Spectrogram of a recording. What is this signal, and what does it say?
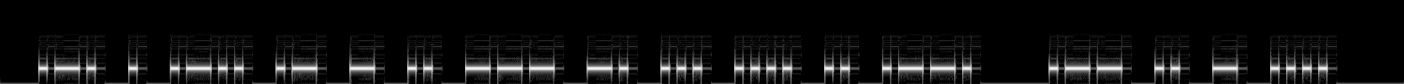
Morse code, heard as a keyed tone, about 15 wpm, spaced as for 13 wpm, 750 Hz. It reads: RELATIONSHIP WITH
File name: cwa / W1AW-Level2 / 13WPM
